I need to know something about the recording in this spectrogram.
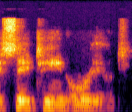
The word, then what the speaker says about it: Satine Orient: say her name right Satine Orient uh well I I I would say sattine Orient sat is that's not her real name and she's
